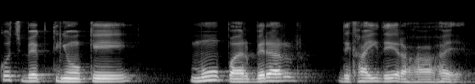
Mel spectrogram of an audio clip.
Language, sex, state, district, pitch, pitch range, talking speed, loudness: Hindi, male, Uttar Pradesh, Lalitpur, 145 Hz, 135-165 Hz, 125 wpm, -16 LUFS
